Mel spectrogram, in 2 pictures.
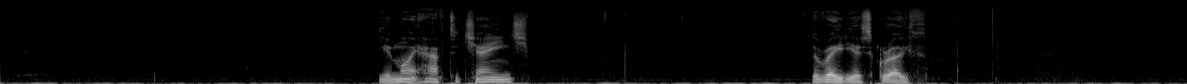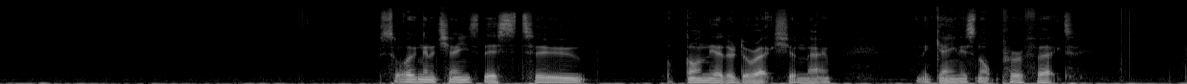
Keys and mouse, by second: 9.7 click, 11.2-18.5 drag, 20.5 middle click, 22.5-23.7 drag.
